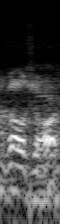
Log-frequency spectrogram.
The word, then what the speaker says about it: Jean Valjean: Jean Valjean.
